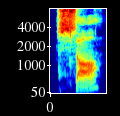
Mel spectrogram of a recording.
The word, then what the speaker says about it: saw: Let's take a look at the word saw. Okay, remember when we have the AW together, it would not be saw, but only an aw sound.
